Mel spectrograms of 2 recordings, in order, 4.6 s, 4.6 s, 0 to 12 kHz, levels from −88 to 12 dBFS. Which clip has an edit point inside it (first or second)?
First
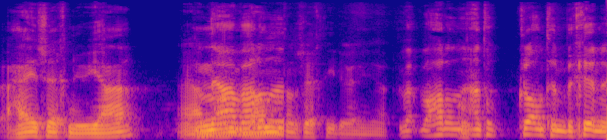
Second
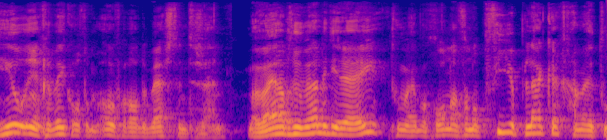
first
